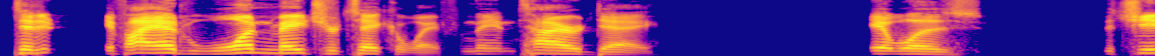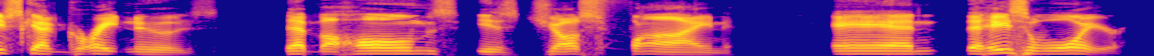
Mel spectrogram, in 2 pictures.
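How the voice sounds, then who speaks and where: A man's voice: fairly high pitch, fairly bright tone, clean tone, dry recording. A man hosting a casual live-stream sports show, talking energetically and rambling straight to his viewers.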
